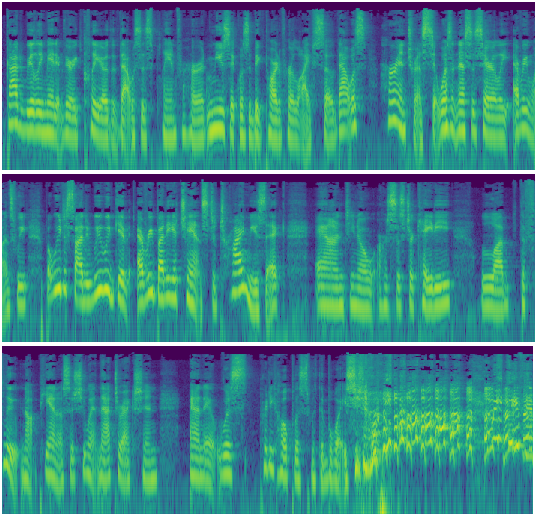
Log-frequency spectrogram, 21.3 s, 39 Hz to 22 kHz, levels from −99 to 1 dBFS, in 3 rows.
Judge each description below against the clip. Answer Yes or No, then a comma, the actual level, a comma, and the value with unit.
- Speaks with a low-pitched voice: No, medium, 160 Hz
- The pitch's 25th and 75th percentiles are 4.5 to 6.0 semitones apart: Yes, average, 4.8 semitones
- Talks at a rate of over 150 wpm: Yes, fast, 205 wpm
